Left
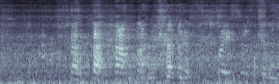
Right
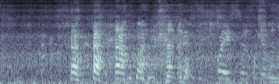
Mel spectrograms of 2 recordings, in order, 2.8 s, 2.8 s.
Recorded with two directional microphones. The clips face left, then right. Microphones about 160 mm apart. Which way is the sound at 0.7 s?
60° right (ahead or behind).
